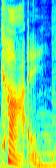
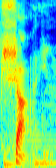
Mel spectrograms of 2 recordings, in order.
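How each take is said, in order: First: The word begins with a 'k' sound. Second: The word begins with an 'sh' sound. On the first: The speaker calls it right. "It's pronounced Kai" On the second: The speaker calls it wrong. "I know this isn't pronounced shy"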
